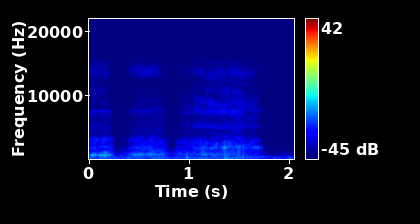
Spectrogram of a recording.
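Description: Chalk writing on a blackboard: a run of scratchy strokes that eases off near the end.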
